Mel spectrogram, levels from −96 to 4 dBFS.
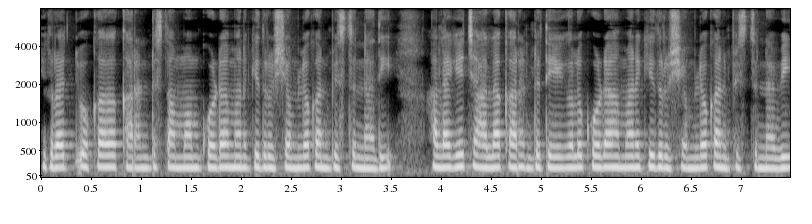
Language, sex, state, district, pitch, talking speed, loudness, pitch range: Telugu, female, Andhra Pradesh, Krishna, 200 Hz, 170 wpm, -13 LUFS, 195-205 Hz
